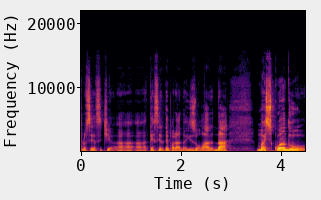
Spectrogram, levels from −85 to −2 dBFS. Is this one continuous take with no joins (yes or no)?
yes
